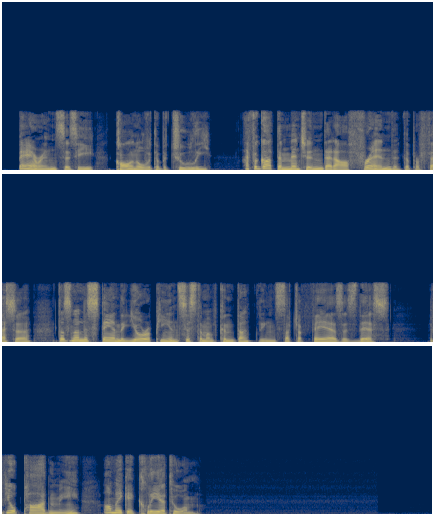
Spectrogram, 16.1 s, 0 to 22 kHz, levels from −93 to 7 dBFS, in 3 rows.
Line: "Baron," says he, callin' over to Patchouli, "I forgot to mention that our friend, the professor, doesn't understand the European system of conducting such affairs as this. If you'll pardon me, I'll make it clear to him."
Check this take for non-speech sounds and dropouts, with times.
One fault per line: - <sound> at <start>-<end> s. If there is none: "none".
none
